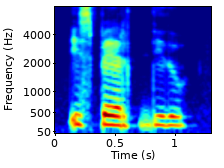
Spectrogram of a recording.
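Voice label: "ispèrdidu", female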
